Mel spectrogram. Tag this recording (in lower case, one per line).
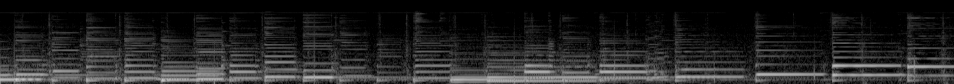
guitar
plucked string instrument
musical instrument
acoustic guitar
music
